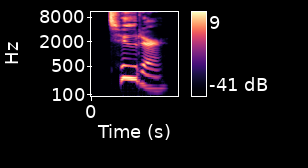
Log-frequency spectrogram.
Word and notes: tutor: anglais

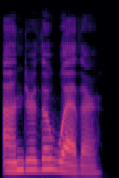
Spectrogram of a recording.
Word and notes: under the weather: anglais

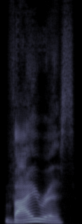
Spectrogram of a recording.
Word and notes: virus: anglais

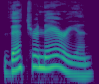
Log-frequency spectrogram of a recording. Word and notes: veterinarian: anglais

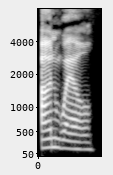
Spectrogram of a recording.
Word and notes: unwell: anglais

